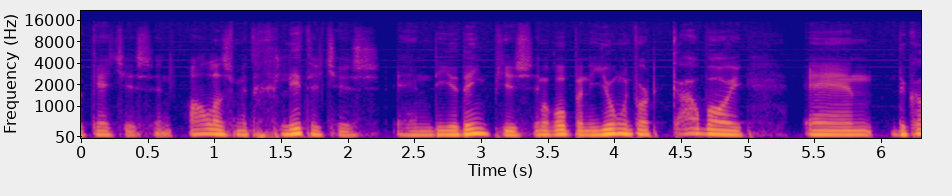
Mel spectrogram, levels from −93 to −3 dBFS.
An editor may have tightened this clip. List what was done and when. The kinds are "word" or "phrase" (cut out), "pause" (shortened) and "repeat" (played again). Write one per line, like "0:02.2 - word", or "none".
0:02.3 - pause
0:03.4 - word
0:04.1 - phrase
